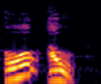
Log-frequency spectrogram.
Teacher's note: कंठ भी है और ओष्ठ भी है, ओ औ। आप बोल करके देखिए, इसमें हमारे ओठ गोल हो जाते हैं और कंठ में भी जो है हमारे वायु टकराती है। कंठ में भी हाथ लगा के देखिए, यहाँ भी इसका महसूस होता है कि वायु ने यहाँ भी स्पर्श किया है। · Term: कंठोष्ठ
